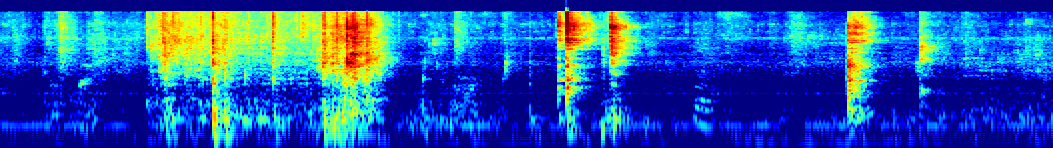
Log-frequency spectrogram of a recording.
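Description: Hot water poured from a stainless steel cooking pot into a steel sink, a splashing gush lasting about two seconds, then a few sharp metal clanks of the pot. This is the first boiling water being drained off the pork to clean it.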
